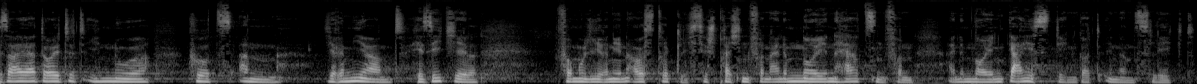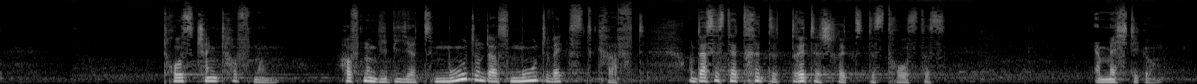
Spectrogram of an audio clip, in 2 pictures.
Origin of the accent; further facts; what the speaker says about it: Karlsruhe, Baden-Württemberg, Germany; born there; an die großherzogliche Regierung in Karlsruhe adressiert, meine Geburtsstadt.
